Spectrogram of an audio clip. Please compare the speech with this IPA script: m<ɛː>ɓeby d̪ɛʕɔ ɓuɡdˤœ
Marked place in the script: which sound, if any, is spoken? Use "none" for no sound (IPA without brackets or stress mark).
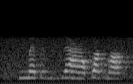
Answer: ɛ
